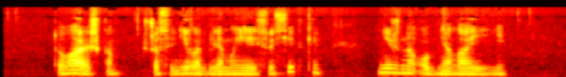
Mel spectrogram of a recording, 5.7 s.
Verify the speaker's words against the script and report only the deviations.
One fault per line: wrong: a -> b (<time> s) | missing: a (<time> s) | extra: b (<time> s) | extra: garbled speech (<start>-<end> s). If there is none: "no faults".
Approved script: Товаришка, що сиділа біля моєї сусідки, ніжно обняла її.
no faults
